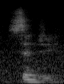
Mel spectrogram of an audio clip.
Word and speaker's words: Shinji: You got rid of the H. Shinji. Fuck. That's how you say it, dude.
